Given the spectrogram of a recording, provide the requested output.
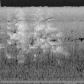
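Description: Lorikeets give harsh, rasping screeches and chattering squawks, overlapping and high-pitched, with a steady low electrical hum beneath.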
